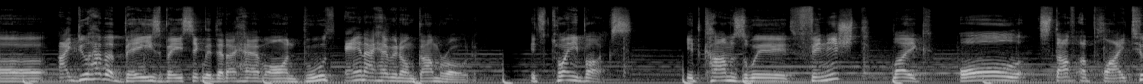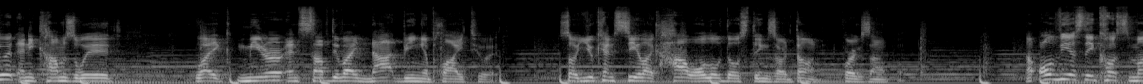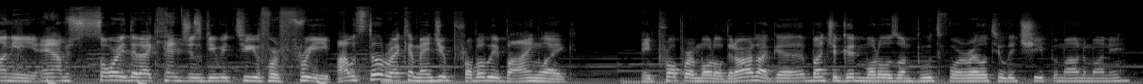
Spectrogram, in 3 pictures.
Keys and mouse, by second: 26.1 shift+middle click, 26.7 middle click, 27.0 shift+middle click, 28.1 shift+middle click, 28.8 middle click, 29.2 shift+middle click.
